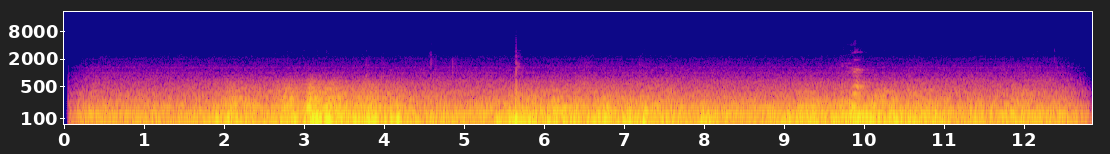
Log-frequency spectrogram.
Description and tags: Distant thunder 02
This is one of several segments of a distant thunderstorm the U.S. West Coast experienced very early in the morning (2-3am). I recorded this from Everett, Washington with a Samson C01U USB Studio Condenser; post-processed with Audacity.
distant, field-recording, lightning, north-america, storm, thunder, west-coast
